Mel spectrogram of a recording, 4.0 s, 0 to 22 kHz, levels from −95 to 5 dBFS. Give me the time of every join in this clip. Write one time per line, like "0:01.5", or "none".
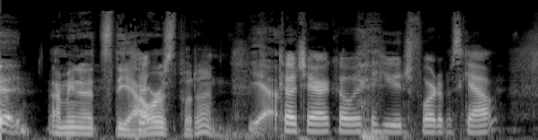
0:01.3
